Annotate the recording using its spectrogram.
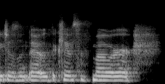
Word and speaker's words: Moher: Did I say that right? Moher? – Moher. Yeah.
